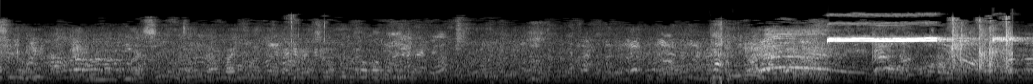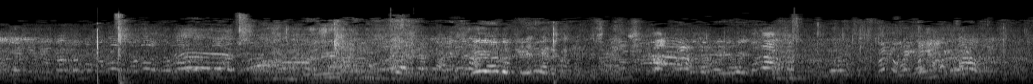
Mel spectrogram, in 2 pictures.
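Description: Players shout and call out to each other across an open outdoor field.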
